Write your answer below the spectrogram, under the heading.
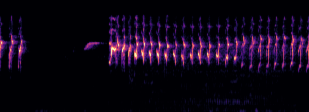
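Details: A lovebird gives a few sharp chirps and a short thin whistle, then launches into a rapid rattling ngekek trill of loud high pulses lasting about three seconds.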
